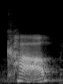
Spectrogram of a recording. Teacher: a central vowel commonly used in stress syllables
